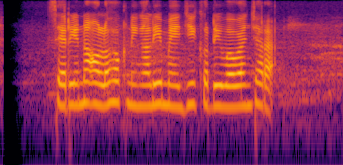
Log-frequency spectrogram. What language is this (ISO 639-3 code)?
sun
